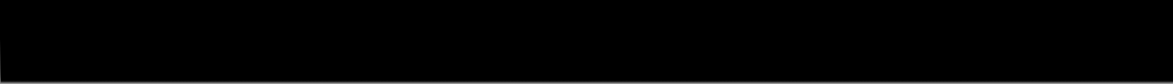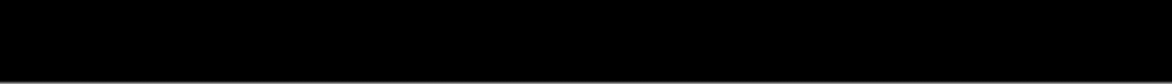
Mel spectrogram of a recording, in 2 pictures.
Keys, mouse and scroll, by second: 3.1 click, 12.6 shift+click, 16.3-17.1 scroll up 1, 17.3-18.2 scroll down 1, 18.2-19.3 scroll up 1, 19.3-19.7 scroll down 1, 19.7-21.0 scroll up 1, 21.0 click.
